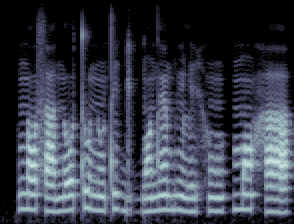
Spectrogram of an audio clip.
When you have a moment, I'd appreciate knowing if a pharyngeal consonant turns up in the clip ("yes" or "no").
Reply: no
